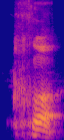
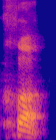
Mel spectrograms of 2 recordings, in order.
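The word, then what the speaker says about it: خ: And also the letter kha, K-H, kha, kha. No letter sounds like letter kha.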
